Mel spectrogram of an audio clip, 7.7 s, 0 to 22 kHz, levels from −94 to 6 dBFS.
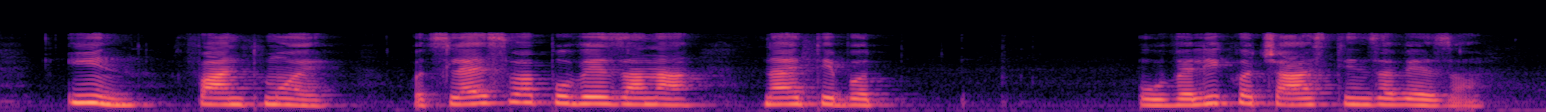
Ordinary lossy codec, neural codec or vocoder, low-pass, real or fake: none; none; 7.2 kHz; real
